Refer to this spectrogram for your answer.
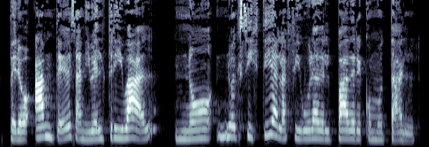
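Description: Speaking at a very slow pace in an Argentine accent, a woman with a medium pitch shows ordinary pitch variation against a quiet background. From Argentina. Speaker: podcast host, mother and pregnancy professional. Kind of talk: casual chat.

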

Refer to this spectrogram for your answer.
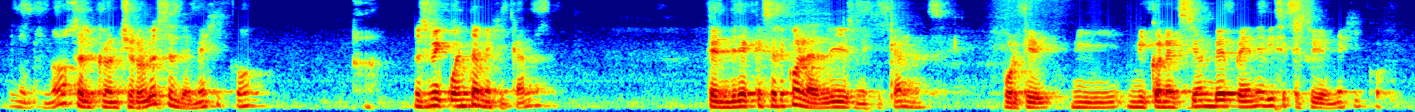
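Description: A man at a fairly high pitch, somewhat breathy, at a moderate pace with ordinary pitch variation, big swings in loudness and long, frequent pauses. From Mexico. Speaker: Mexican expat living in Japan. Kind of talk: casual chat.

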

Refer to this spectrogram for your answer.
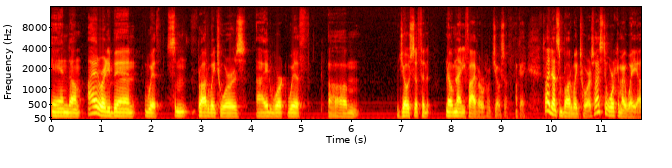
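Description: A man speaks at a moderate pace in a dark, mellow tone, with ordinary pitch variation and big swings in loudness, on a very clean recording with a silent background. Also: medium pitch for a man. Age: 50s. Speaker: stage manager and fight choreographer. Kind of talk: casual chat. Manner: hesitant, many fillers.

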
